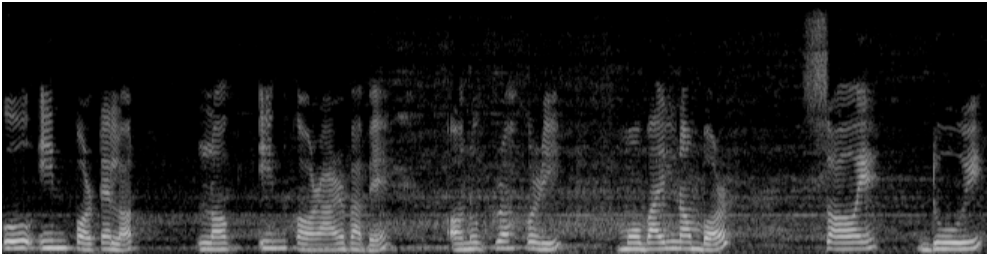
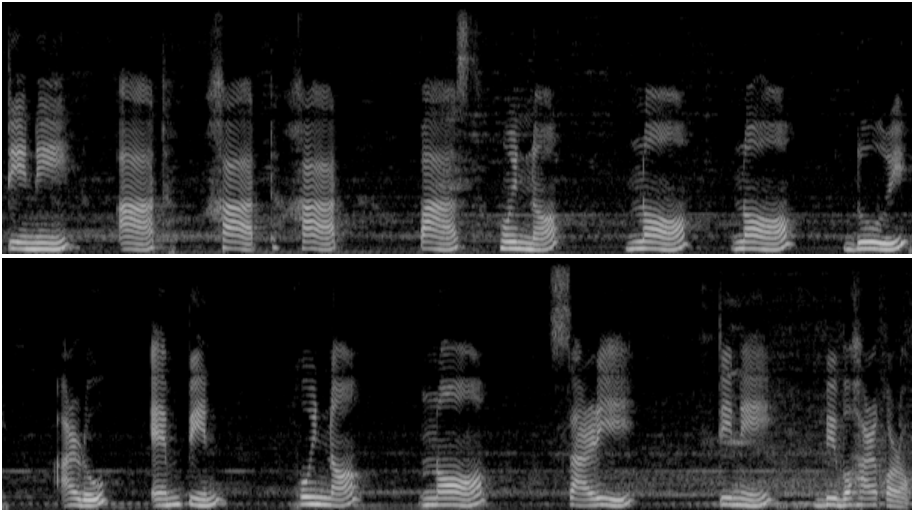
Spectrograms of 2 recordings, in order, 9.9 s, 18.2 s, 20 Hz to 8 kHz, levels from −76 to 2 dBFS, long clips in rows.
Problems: constant background noise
